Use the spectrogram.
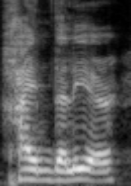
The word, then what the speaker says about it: Heimdall: who's probably like oh he's pronounced in the correct way heimdaller but you know yeah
